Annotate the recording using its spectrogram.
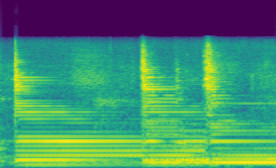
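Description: Richwood acoustic guitar playing a short run of single plucked notes on the low strings, each left to ring: one at the start, then two more close together about a second in.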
